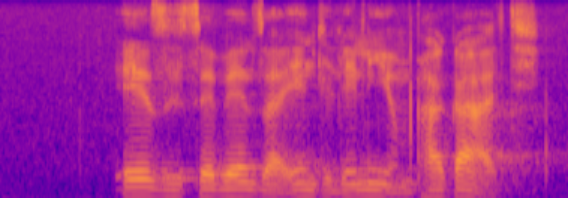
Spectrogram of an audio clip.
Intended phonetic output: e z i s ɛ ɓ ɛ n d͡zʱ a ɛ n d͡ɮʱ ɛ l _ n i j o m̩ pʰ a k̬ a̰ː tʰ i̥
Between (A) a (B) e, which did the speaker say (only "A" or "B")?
B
